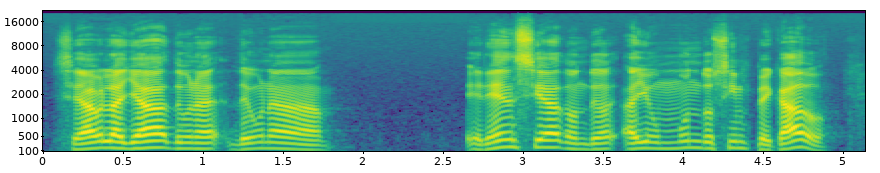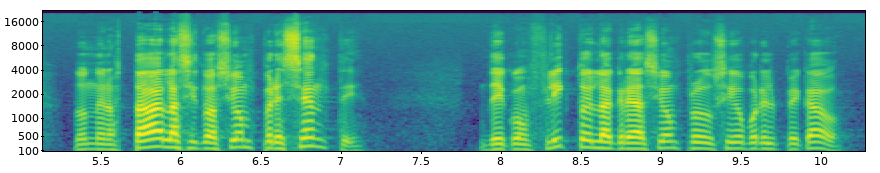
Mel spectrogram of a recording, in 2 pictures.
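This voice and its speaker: A man's voice: a little high, moderate pace, clean tone, dry recording, studio quality. A man, a pastor, teaching a Bible class; he reads scripture aloud and asks rhetorical questions that he then answers himself.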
